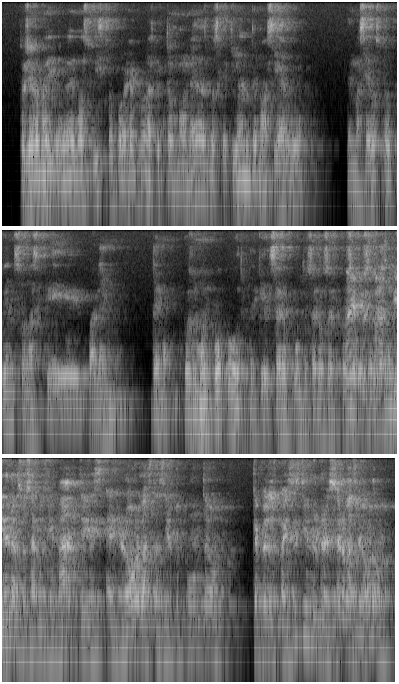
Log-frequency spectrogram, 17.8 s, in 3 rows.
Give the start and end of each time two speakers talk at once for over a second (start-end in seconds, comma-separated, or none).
11.0-12.2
